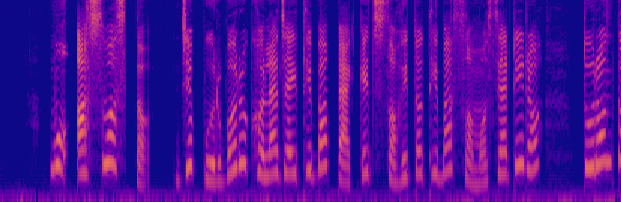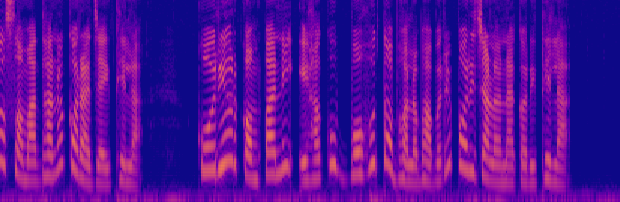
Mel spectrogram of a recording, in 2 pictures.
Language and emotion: Odia, happy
